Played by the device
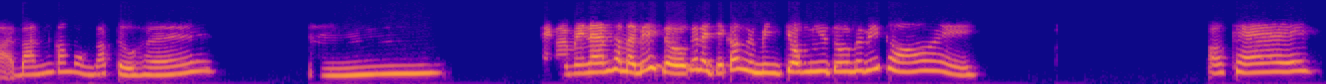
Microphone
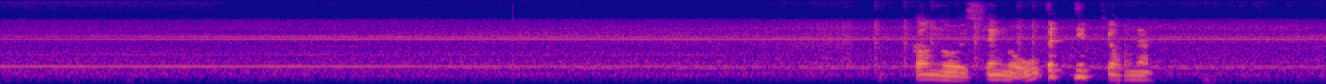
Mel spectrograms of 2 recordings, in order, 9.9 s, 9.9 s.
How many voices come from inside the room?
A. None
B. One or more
B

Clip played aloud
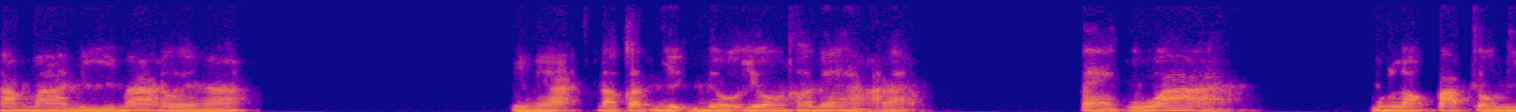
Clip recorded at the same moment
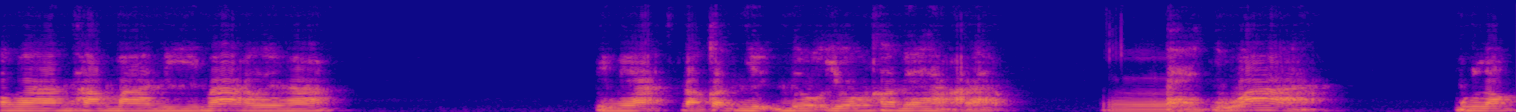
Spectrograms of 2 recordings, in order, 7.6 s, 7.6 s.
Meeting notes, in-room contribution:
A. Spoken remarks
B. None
A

